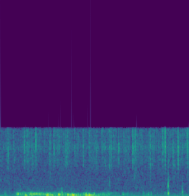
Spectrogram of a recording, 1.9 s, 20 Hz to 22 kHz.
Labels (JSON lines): {"label": "biophony, growl", "recorder": "SoundTrap 600 or HydroMoth"}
